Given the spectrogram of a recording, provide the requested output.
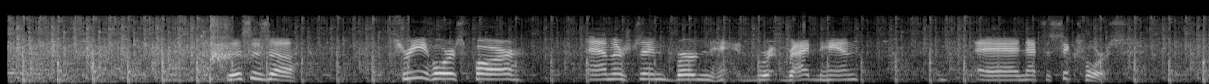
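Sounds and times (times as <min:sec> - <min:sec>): stationary gas engines running: 0:00.1 - 0:12.0.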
